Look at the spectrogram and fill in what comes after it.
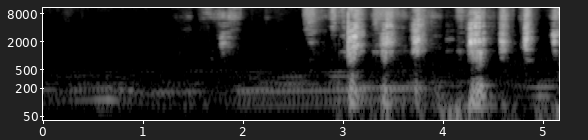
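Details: A two-year-old female Jack Russell Terrier growls low and steady, then breaks into sharp snarling bursts, with breathing, licking and sniffing, while fighting over her favourite toys.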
